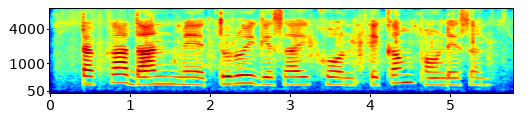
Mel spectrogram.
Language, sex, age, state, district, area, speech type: Santali, female, 18-30, Jharkhand, Seraikela Kharsawan, rural, read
